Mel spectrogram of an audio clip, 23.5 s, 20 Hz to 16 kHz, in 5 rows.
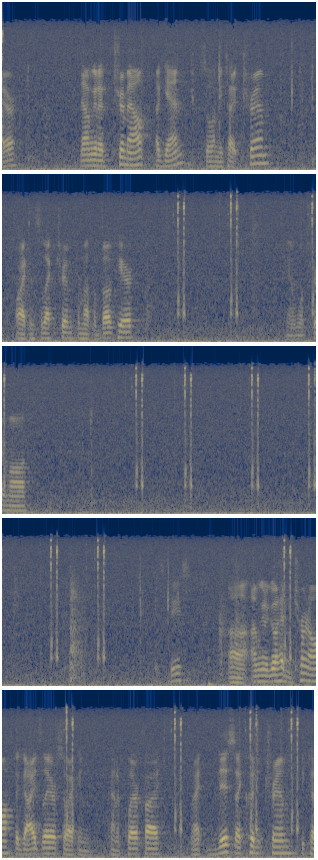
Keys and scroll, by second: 0.0 Return, 3.6 t, 4.6 Return, 10.3 Return, 16.4 Escape.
